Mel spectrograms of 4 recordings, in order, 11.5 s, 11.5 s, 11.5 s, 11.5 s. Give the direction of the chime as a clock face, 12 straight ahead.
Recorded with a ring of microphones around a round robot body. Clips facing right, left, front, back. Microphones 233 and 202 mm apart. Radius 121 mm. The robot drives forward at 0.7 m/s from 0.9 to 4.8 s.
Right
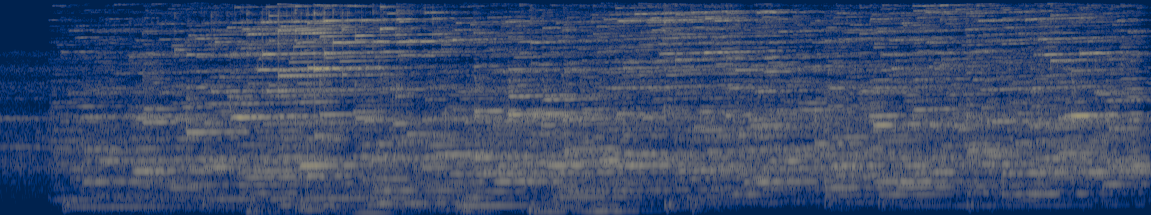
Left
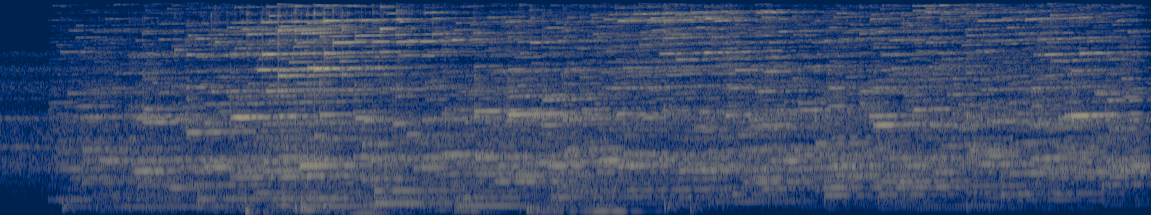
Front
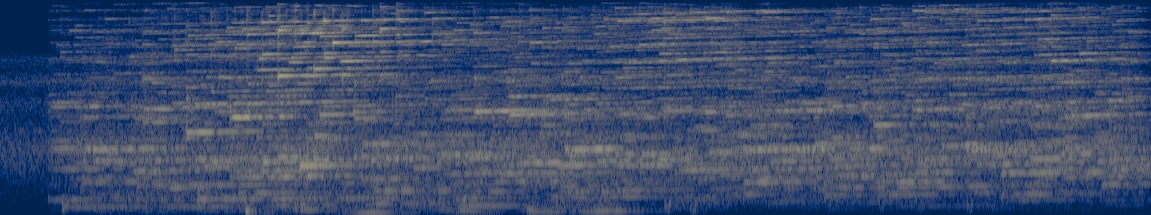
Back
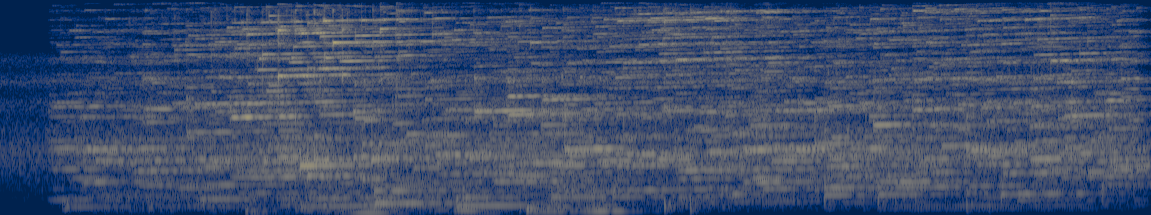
12 o'clock.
